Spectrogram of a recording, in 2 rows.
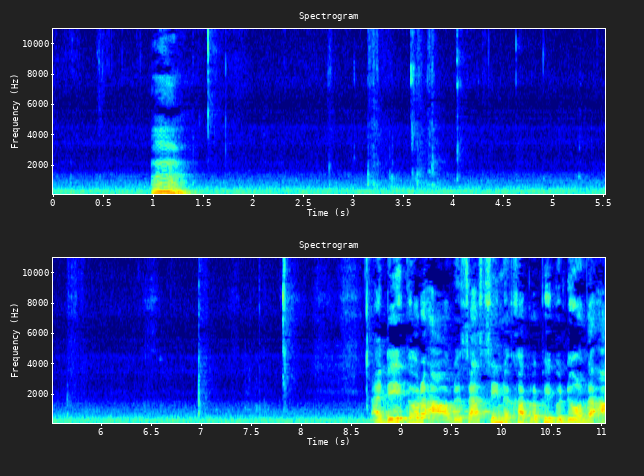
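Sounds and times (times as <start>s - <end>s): person chewing: 2.6s - 8.0s.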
